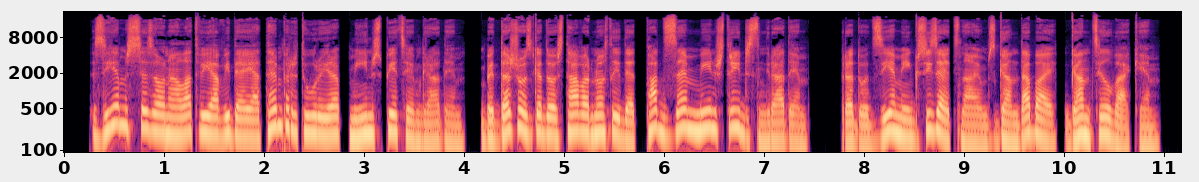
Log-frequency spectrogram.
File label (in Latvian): Infografika LV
